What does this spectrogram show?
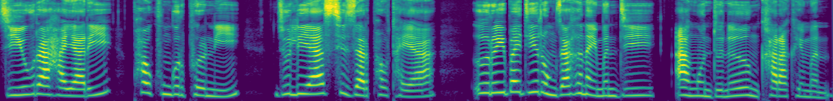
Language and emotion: Bodo, happy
